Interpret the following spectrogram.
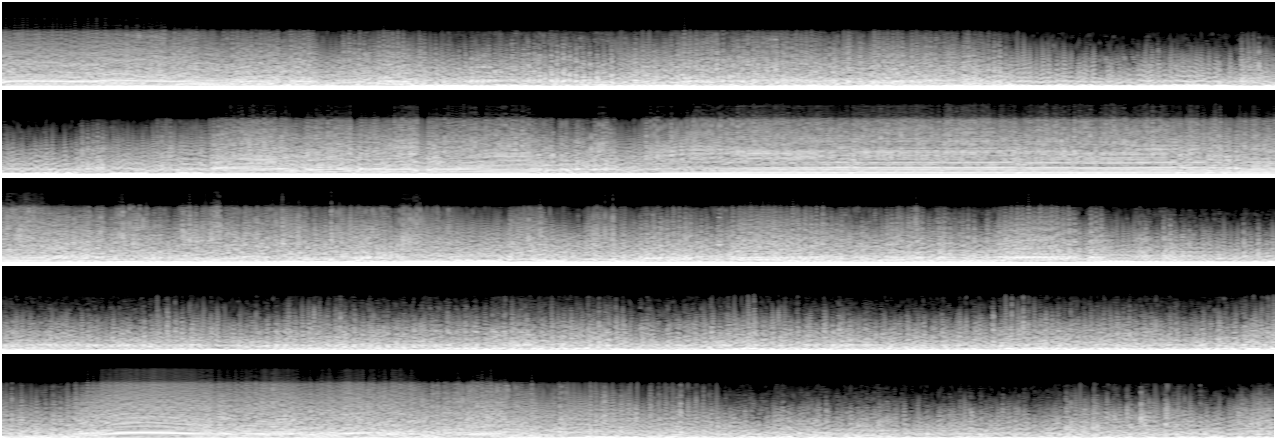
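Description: Dirt bike engines running loud at low speed on a steep rocky climb. One engine revs up and back down about ten seconds in, and there is a shorter rev near the end.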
